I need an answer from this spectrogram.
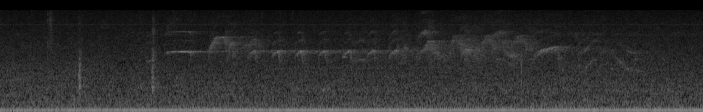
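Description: Songbird singing: a high held note with a quick run of repeated notes over it, lasting about four and a half seconds. Two faint clicks come just before the song.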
